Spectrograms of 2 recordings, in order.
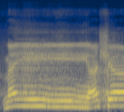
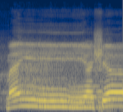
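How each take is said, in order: The two takes are said the same way.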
